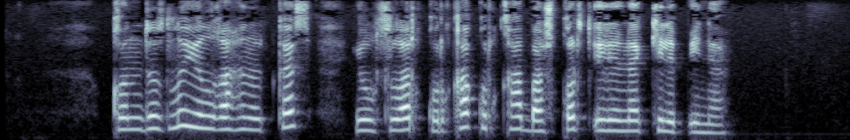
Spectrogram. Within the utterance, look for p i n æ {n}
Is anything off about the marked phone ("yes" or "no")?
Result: yes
